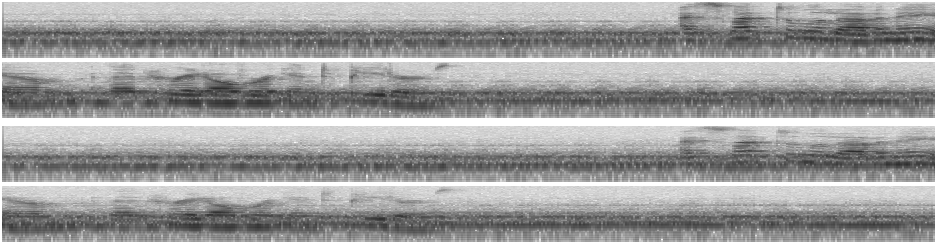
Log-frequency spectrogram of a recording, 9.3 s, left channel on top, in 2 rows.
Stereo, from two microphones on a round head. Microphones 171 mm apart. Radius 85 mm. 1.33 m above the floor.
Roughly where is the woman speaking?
Left.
